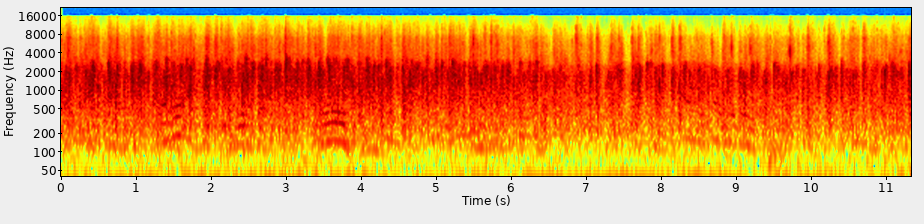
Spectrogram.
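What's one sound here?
An audience claps and applauds steadily in a large room.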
